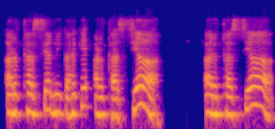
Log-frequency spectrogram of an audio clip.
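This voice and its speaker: Woman teacher, slow deliberate speech, husky voice, dull lo-fi call audio. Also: mid-range voice, a little mellow. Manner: slow, careful, syllable-by-syllable pronunciation coaching. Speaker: teacher leading a scripture recitation class. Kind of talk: online recitation lesson. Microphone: phone on a video call.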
